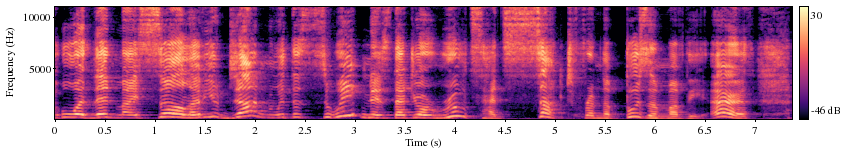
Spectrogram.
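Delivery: theatrical outcry, voice swelling high; anguished self-reproach. Acted. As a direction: cry out in bitter reproach to your own soul. Speaker laments and rebukes own soul.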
